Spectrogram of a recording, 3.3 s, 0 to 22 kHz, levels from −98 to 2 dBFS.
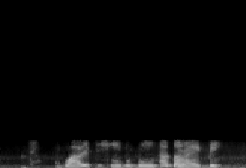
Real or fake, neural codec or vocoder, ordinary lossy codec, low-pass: fake; codec, 16 kHz, 2 kbps, X-Codec, HuBERT features, trained on general audio; none; 3.6 kHz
